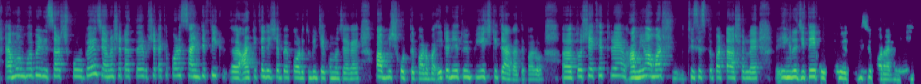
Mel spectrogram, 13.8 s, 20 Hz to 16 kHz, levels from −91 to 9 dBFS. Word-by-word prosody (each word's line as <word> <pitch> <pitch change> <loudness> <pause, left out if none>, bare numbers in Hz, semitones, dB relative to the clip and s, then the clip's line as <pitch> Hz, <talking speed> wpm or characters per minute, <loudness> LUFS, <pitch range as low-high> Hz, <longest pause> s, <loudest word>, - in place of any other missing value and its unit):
"এমনভাবে 295 +3 0
রিসার্চ 280 +1 -1
করবে 275 +2 -2 0.2
যেন 265 -2 0
সেটাতে 275 -1 -5 0.2
সেটাকে 285 0 -7
পরে 300 +1 -1
সায়েন্টিফিক 280 +2 +2 0.2
অ্যা 230 -1 +3
আর্টিকেল 255 +3 -1
হিসেবে 245 0 -4
পরে 230 -1 +2
তুমি 225 +1 0
যেকোনো 220 -1 -1
জায়গায় 205 +1 -3 0.3
পাবলিশ 245 -2 +4
করতে 235 -2 0
পারবা, 200 0 -1
এটা 235 - 0
নিয়ে 255 0 +3
তুমি 255 -2 +2
পিএচডি 250 0 -3
তে - - +2
আগাতে 175 -1 -6
পারো।" 180 -1 -3 0.3
অ্যা 235 - +3
তো - - +3
সেক্ষেত্রে 300 +1 -2 0.3
আমিও 240 +4 +7
আমার 275 +1 +5
সু 275 - -17 0.2
থিসিস 245 -1 -3
পেপার 245 -1 -1
টা - - +5
আসলে 230 -1 -2 0.5
ইংরেজিতেই 245 +2 +6
করতে 215 -2 -1
হয়েছে, 210 -3 +1
কিছু 225 +2 -2
করার 185 -1 +1
নেই। 170 +4 -10
245 Hz, 180 wpm, -23 LUFS, 225-275 Hz, 0.5 s, আমিও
